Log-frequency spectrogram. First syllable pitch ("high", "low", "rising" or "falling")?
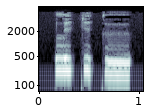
high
